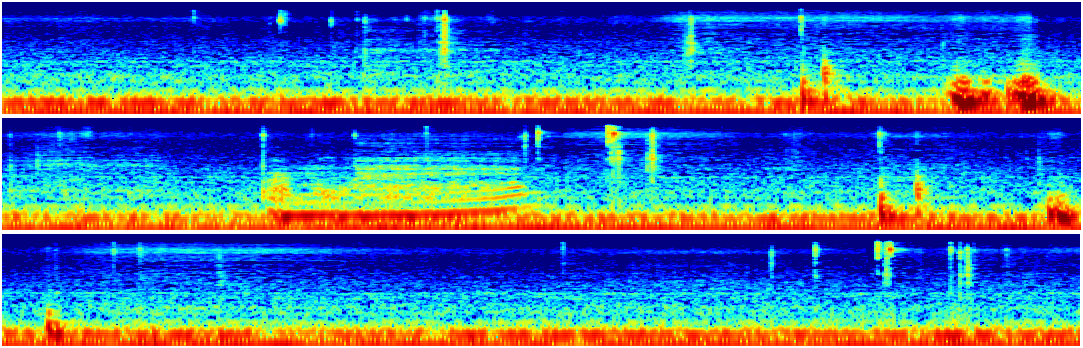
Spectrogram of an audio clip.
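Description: Small clicks and knocks from a hot glue gun being worked along the back of a glittered appliqué, with two louder knocks about four seconds in, over a steady low hum. A short murmur of voice comes about five seconds in.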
